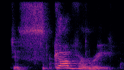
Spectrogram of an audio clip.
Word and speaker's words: discovery: Where was that? Discovery. That's the one. Syllable number 2. Discovery.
